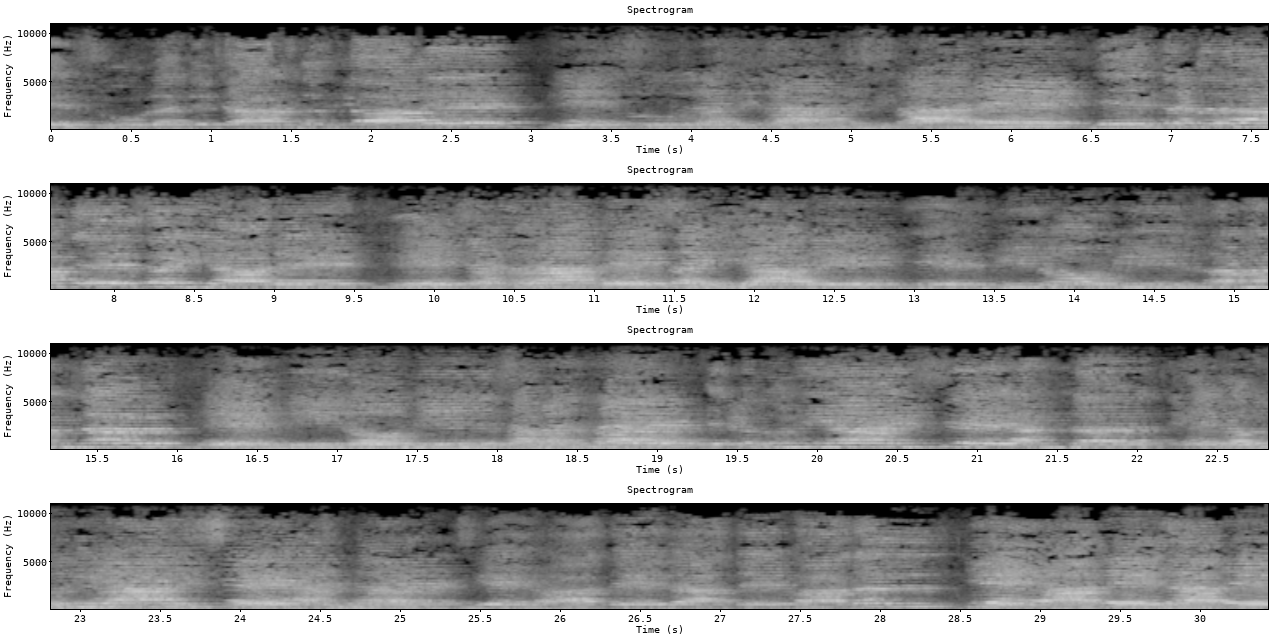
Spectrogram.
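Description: Children singing an Urdu poem (nazm), line after line with short breaks between phrases.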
